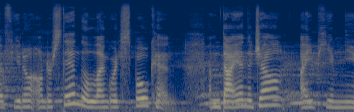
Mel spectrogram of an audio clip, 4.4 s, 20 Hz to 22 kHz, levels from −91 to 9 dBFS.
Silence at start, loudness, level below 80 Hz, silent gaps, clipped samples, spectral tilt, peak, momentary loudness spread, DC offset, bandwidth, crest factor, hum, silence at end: 0 s; -32 LUFS; -62 dBFS; none; under 0.1%; -4 dB/octave; -12 dBFS; 11 LU; under 0.1%; 19 kHz; 22 dB; none; 0 s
